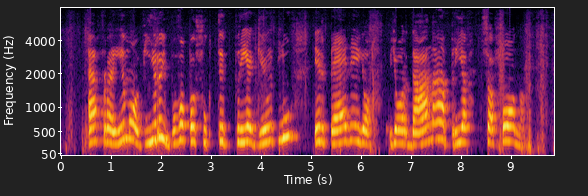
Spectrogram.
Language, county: Lithuanian, Šiauliai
